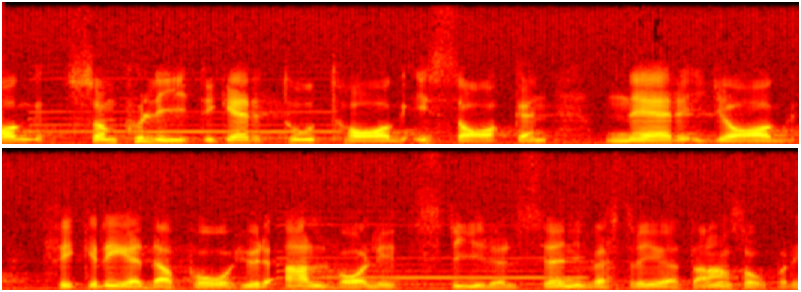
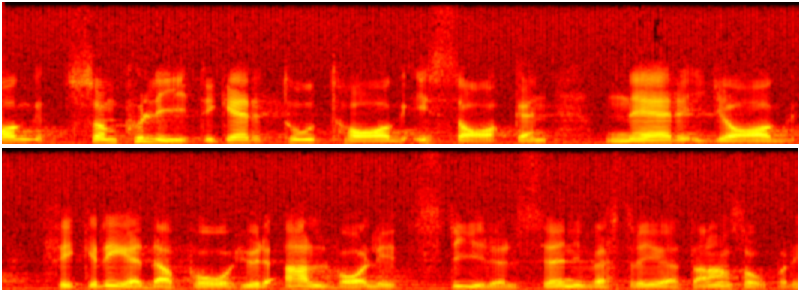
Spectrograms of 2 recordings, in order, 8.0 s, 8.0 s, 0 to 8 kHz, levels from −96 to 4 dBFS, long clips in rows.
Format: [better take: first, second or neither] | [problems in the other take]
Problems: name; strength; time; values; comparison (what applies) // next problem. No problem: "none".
second | background sound (Wind instrument, woodwind instrument); 15 dB below the speech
